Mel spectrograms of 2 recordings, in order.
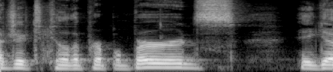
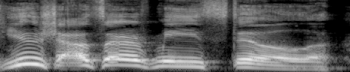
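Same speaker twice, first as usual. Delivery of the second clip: mock villain yell; 6 semitones higher, much slower than usual. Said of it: "while she's yelling".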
